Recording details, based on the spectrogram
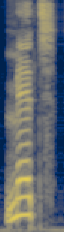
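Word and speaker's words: match: জন্য কো তাহলে ক্যাচ একই রকম ভাবে এম এ মা আর টি সি এইচ এর জন্য চো তাহলে ম্যাচ ম্যাচ বুঝতে পারছো ব্যাচ ক্যাচ ম্যাচ এখানে একটাও টি এর উচ্চারণ হচ্ছে না কারণ টি টা সাইলেন্ট লেটার তোমরা সবাই জানো সি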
